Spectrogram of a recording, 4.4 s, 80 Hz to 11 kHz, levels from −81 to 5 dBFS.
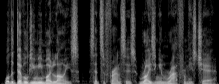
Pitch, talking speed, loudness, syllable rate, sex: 95 Hz, 235 wpm, -21 LUFS, 5.0 syllables/s, male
